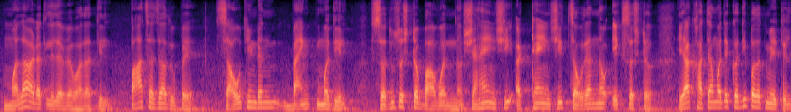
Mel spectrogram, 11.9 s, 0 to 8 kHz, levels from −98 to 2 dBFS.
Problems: constant background noise, background conversations at intervals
